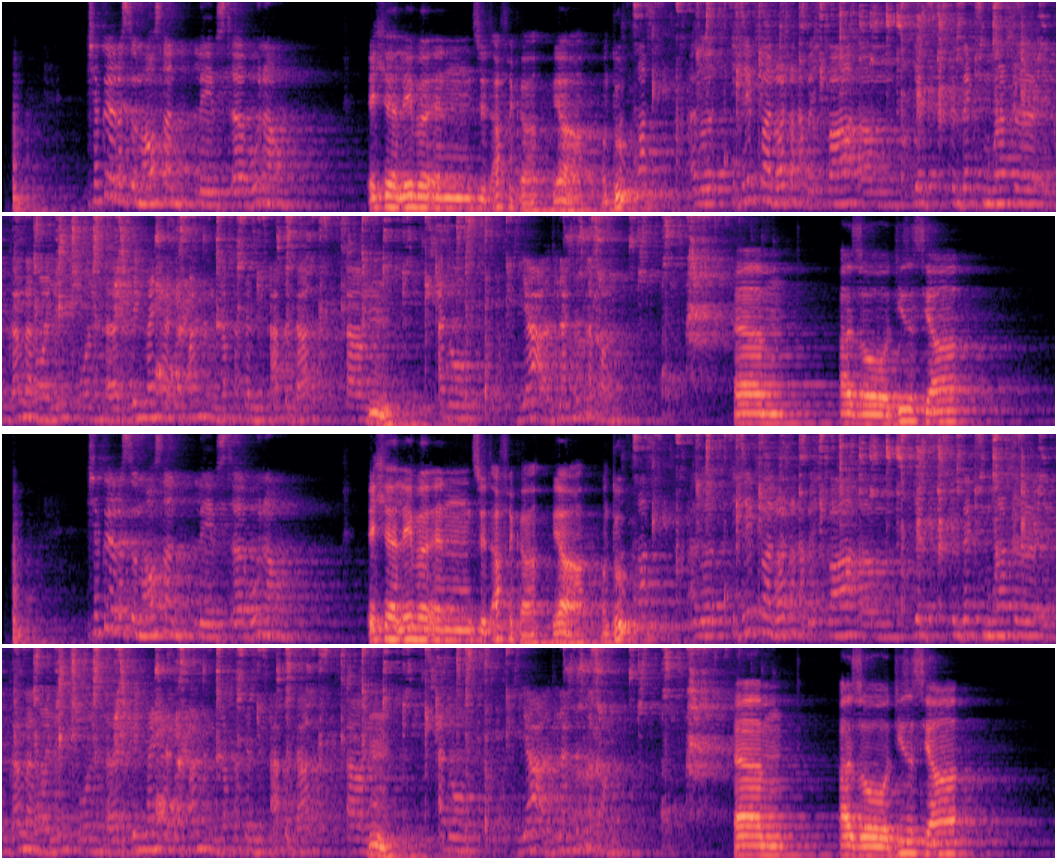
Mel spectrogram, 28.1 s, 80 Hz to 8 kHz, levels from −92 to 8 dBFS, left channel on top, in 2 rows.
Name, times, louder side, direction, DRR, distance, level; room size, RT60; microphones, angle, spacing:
voice 1, 1.1-3.9 8.5-8.6 9.1-19.1 19.8-20.3 20.9-22.3, left 2 dB, 15° left, 3 dB, 3.5 m, -29 dB
voice 2, 4.9-8.4 18.9-19.3 23.8-24.5 25.2-26.7, right 1 dB, 90° right, 10 dB, 1.4 m, -18 dB
sound 1, 8.4-13.9 14.2-15.7 16.1-20.9 21.5-22.1 22.4-23.9, right 1 dB, 25° right, 3.8 m, -28 dB
28.5 x 16.0 x 7.3 m, 2.5 s
head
